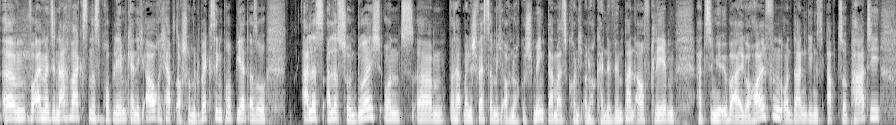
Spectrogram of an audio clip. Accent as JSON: {"language": "German", "town": "Mainz", "region": "Rhineland-Palatinate", "country": "Germany", "said": "ich komme ja aus Mainz und als Mainzer Mädche"}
